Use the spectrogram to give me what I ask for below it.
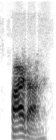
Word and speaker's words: para: It's pronounced like the flapped T in a word like butter. So repitan, butter, butter, butter. Now with butter, if you take that and take, for example, the word para, P-A-R-A, in Spanish, you're going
